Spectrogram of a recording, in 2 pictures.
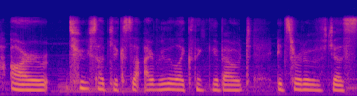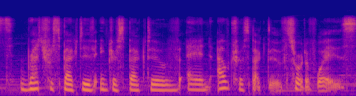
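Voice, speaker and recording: The tone is relaxed. Music plays in the background. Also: woman. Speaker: artist and video creator. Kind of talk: casual rambling voiceover over drawing. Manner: relaxed, frequent filler hesitations.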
